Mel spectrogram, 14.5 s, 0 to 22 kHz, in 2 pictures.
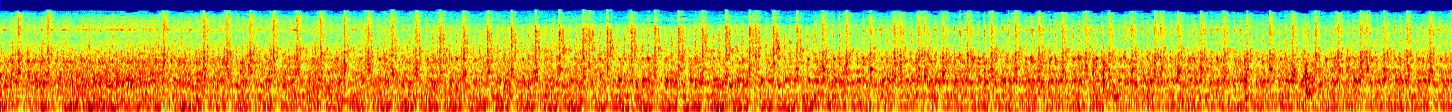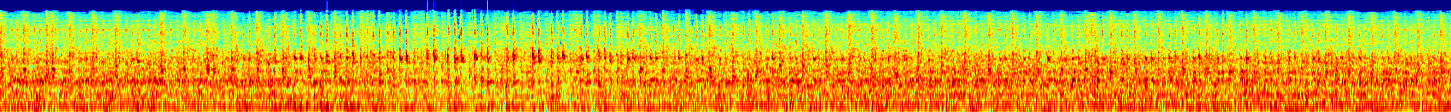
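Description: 1957 Ferguson FE-35 tractor engine running steadily at low revs through its vertical exhaust stack while the tractor is driven slowly.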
